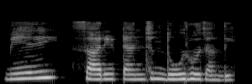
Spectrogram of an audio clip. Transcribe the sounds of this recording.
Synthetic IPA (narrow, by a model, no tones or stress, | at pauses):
meːɾiː | saːɾiːʈɛːnʃənd̪uːɾɦoːd͡ʒãːnd̪iː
